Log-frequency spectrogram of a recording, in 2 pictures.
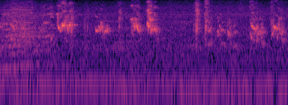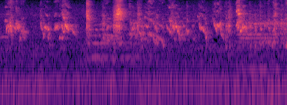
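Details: Lovebirds chirping while playing: sharp squawky chirps repeated in quick irregular bursts about every half second, over a steady low hum.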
